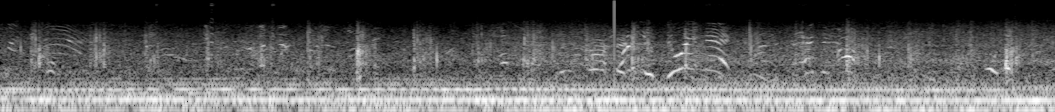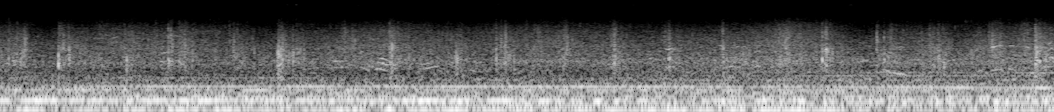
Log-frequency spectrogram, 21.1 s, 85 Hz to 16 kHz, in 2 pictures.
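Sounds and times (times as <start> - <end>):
low engine drone: 0.0 - 21.0.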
